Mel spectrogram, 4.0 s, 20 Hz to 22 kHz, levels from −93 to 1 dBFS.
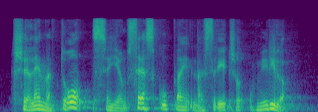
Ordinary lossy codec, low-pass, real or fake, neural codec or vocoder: none; 10.8 kHz; fake; codec, 24 kHz, 1.5 kbps, HILCodec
